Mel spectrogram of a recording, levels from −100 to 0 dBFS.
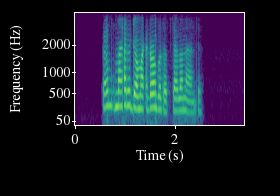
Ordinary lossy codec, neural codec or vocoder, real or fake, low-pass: Opus, 32 kbps; codec, 16 kHz, 0.8 kbps, ZipCodec; fake; 3.6 kHz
